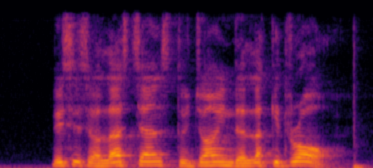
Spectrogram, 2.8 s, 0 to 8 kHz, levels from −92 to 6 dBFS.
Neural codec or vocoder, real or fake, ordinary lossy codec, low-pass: none; real; none; 7.2 kHz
